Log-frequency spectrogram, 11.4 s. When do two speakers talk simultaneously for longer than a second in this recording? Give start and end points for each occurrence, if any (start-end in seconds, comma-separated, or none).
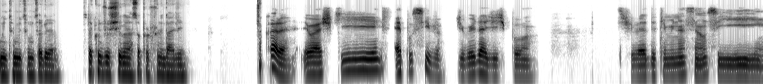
none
